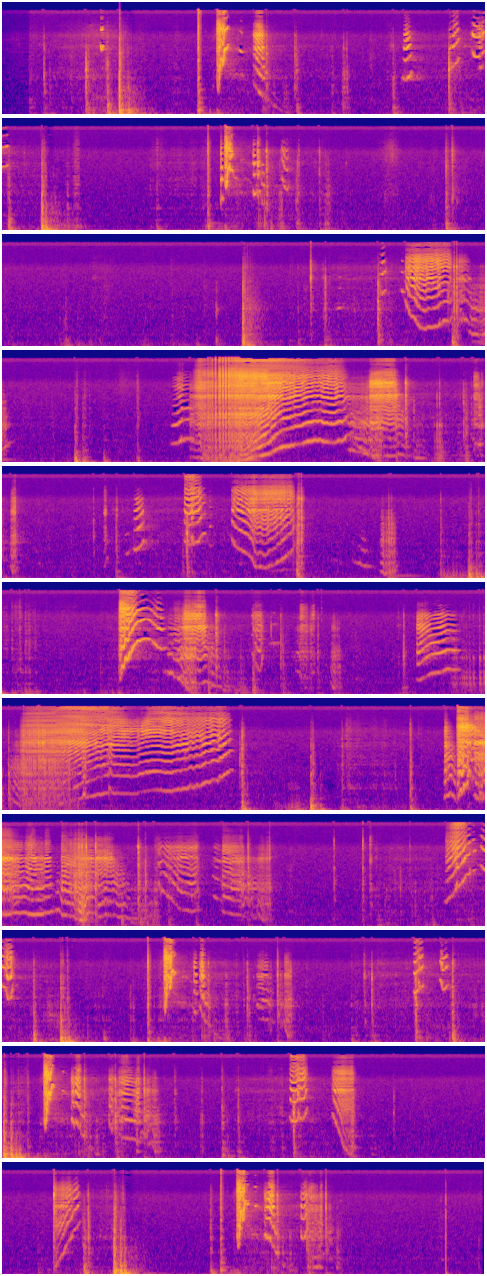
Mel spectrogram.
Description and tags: Kitchen cabinet door squeak and slam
